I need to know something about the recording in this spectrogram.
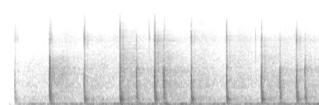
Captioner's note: shoes clacking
